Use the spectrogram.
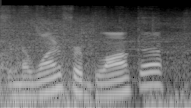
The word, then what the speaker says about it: Blanka: and the one for Blanca Blanca rhymes with talk up that's how I remember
